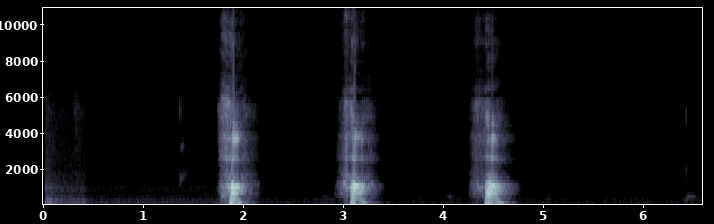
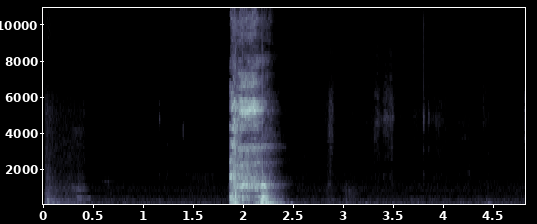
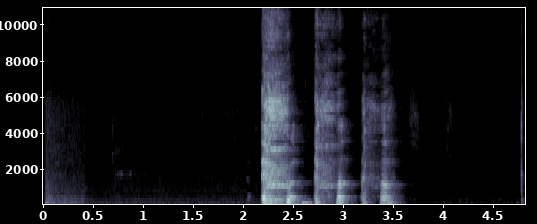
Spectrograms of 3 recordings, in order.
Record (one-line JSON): {"exhalation_length": "6.6 s", "exhalation_amplitude": 26028, "exhalation_signal_mean_std_ratio": 0.23, "cough_length": "4.8 s", "cough_amplitude": 26028, "cough_signal_mean_std_ratio": 0.25, "three_cough_length": "4.8 s", "three_cough_amplitude": 26028, "three_cough_signal_mean_std_ratio": 0.3, "survey_phase": "beta (2021-08-13 to 2022-03-07)", "age": "45-64", "gender": "Male", "wearing_mask": "No", "symptom_runny_or_blocked_nose": true, "symptom_sore_throat": true, "smoker_status": "Ex-smoker", "respiratory_condition_asthma": false, "respiratory_condition_other": false, "recruitment_source": "Test and Trace", "submission_delay": "1 day", "covid_test_result": "Positive", "covid_test_method": "RT-qPCR", "covid_ct_value": 20.4, "covid_ct_gene": "N gene"}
